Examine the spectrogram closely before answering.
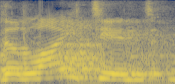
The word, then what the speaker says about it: delighted: exercise okay Mike was delighted be careful GH are silent letters here we uh Mike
